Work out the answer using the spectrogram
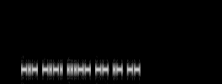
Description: Morse code, heard as a keyed tone, about 69 wpm, 700 Hz. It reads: KC3MAM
